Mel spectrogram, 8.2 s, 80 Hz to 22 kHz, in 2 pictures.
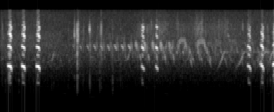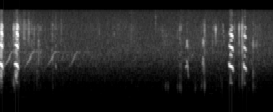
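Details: Osprey at its nest on 23 June 2020, a half-kilo crucian carp being the morning fish; rapid bursts of three or four sharp, ringing notes, with another small bird's high thin trilling between the bursts.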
